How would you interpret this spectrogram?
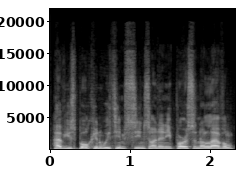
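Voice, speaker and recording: A young man interviewing a guest with deadpan, mocking humor. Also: high-pitched, fast talker, no room sound, clean studio sound. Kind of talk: comedic confrontational interview.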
